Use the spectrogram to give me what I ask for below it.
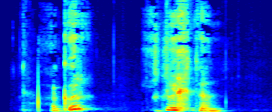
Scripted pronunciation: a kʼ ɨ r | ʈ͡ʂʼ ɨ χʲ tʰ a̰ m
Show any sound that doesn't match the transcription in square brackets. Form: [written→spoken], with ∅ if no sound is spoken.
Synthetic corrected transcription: a kʼ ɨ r | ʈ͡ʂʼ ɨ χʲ tʰ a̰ [m→n]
